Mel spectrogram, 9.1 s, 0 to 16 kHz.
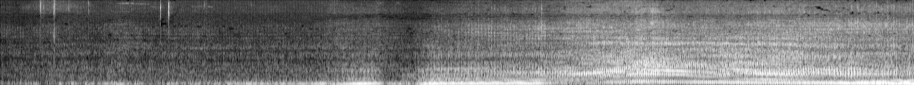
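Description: Off-road 4x4's engine, running fairly quietly at first, then loud from about four seconds in, revving up to a peak about halfway and slowly easing back down.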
